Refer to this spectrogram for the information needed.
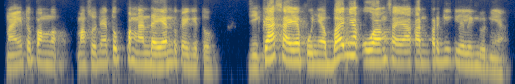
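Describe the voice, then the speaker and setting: A young woman teaching an English class in a classroom, chatty and teasing, slowing down to model example sentences. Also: fairly low pitch, lively intonation. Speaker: university English lecturer. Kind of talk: classroom lecture.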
